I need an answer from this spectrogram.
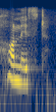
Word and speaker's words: honest: in honest honest silent so we have to pronounce this as honest not honest honest o o honest means o o sound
